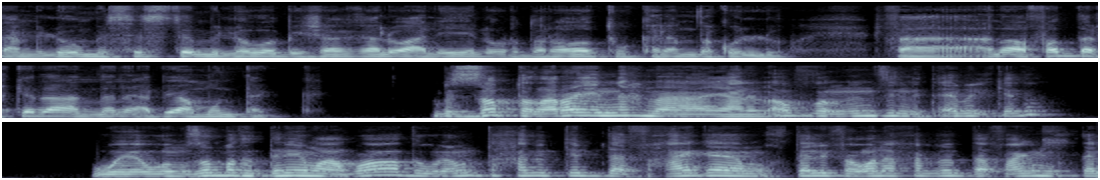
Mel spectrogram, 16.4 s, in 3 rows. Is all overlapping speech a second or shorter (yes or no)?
yes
